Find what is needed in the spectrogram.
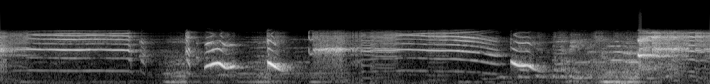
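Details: A small baby cries in drawn-out wails and shorter broken sobs over a low background hum; ordinary infant crying.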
